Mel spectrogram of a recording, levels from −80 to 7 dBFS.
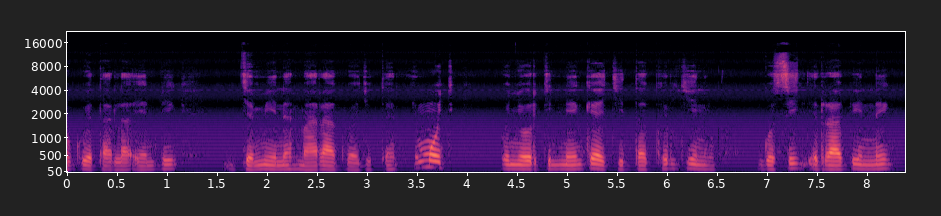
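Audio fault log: Throughout, DECT cordless phone buzz: a thin, steady, rasping buzz with a 100 Hz fundamental and a dense stack of harmonics sits under the speech at roughly 20 dB below it, and it continues through the pauses. A nearby DECT handset or base station transmits a short radio burst every 10 ms. The audio circuitry rectifies each burst into a sharp pulse, and that pulse train is the harsh, bright buzz heard here.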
